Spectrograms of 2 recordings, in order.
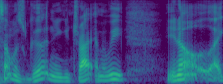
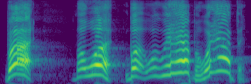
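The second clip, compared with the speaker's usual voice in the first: higher, louder, impatient "but what, what happened"; eager demanding crowd; 12 semitones higher, 8 dB louder than usual. Retold or imitated. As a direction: badger him to spill the news. Everyone begging to hear.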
